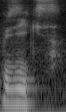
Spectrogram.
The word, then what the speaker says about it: WZX: you can say it like Wuzix.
